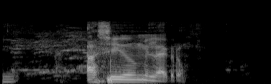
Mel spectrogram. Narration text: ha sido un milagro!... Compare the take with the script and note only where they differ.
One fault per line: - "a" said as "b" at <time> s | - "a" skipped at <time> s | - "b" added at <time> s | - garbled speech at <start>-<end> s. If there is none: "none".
none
